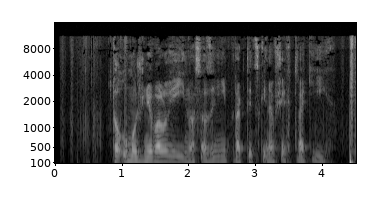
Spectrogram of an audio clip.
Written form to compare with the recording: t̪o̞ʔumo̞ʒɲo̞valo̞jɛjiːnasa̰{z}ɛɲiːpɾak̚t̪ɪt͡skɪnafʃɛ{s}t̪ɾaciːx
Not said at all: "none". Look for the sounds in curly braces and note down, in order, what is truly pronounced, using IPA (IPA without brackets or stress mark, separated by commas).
z, x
